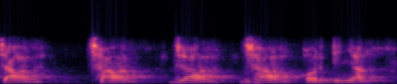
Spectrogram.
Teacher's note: तो जो चा वर्ग की ध्वनियाँ होती हैं वो मुख्य रूप से तालव्य वर्ण के अंतर्गत आती हैं, अर्थात चा, छा, जा, झा और इया के उच्चारण में हमारी जिह्वा ऊपर के तालु में जाकर स्पर्श करती है, इसलिए इनको तालव्य वर्ण कहते हैं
